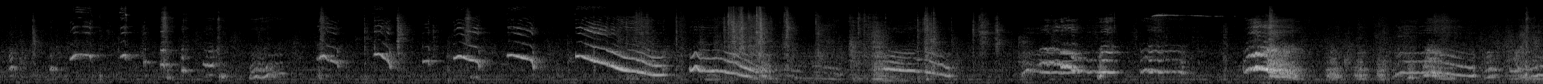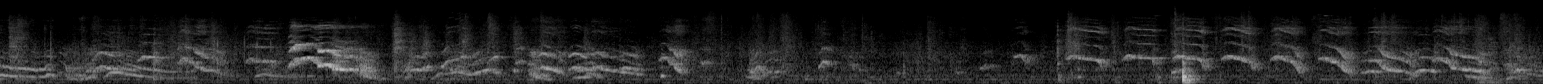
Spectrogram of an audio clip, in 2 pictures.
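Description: A litter of five-week-old Brittany puppies whimpering and yelping, many short high cries, mostly falling in pitch, overlapping almost without a break. A sharp knock sounds partway through.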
